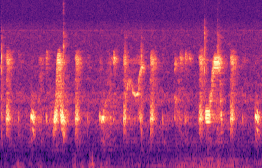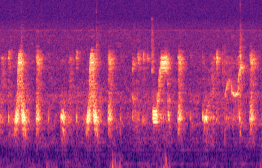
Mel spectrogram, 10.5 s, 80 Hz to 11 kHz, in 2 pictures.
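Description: Star Wars R2-D2 Bop It toy running its electronic game: a quick, evenly repeating loop of beeps, chirps and short rising-and-falling whistles.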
